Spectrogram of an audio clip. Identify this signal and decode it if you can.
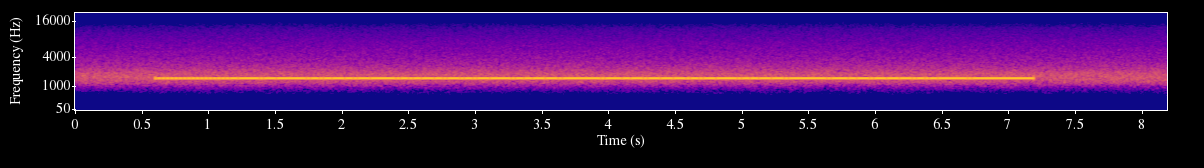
PSK31 (31.25 baud), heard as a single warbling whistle, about 1550 Hz, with radio static.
